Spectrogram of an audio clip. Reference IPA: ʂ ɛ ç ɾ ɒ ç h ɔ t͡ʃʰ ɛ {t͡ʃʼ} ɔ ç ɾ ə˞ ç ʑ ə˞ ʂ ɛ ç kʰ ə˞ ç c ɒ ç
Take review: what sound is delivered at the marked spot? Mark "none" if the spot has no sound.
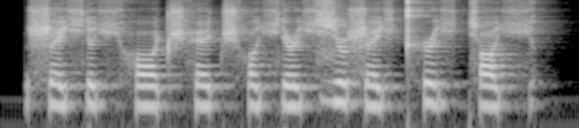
t͡ʃʰ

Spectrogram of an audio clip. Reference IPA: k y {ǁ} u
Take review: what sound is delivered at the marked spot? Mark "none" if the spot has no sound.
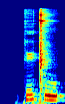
ǁ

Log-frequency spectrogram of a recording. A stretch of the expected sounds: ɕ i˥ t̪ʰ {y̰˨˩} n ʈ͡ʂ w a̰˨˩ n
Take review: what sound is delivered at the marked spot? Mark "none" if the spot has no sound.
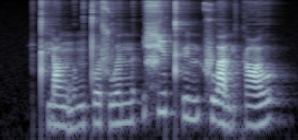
y˧˥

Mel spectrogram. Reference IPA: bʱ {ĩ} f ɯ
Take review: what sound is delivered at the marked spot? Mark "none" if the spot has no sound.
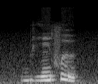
ĩ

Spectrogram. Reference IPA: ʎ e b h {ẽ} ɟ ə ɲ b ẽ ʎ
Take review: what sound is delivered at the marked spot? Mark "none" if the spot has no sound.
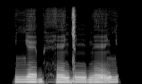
ẽ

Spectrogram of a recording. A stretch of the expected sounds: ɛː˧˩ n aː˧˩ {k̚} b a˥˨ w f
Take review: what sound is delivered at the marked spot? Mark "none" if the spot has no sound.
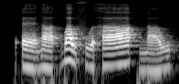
t̚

